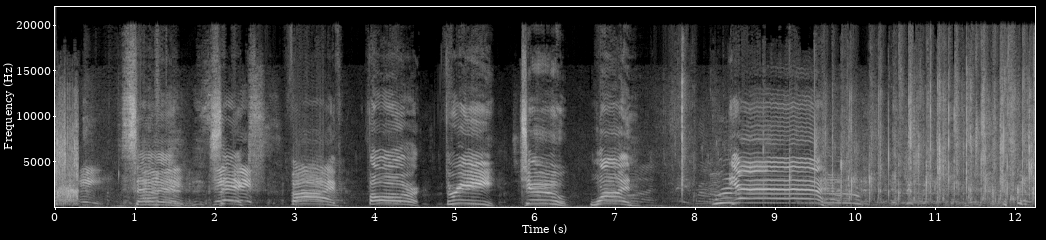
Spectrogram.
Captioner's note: applause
